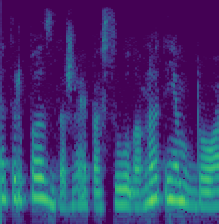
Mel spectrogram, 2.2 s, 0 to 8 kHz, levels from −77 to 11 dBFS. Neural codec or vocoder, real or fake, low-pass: codec, 24 kHz, 0.9 kbps, WavTokenizer, medium speech release version 1; fake; 7.2 kHz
